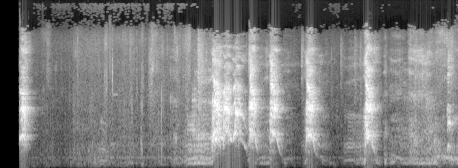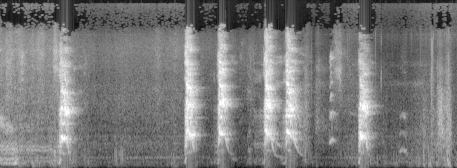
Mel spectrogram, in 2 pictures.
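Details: Pet dogs barking to wake their owner and get her out of bed, sharp broadband barks in irregular bursts, some clustered, with quieter gaps and a low background hum.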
